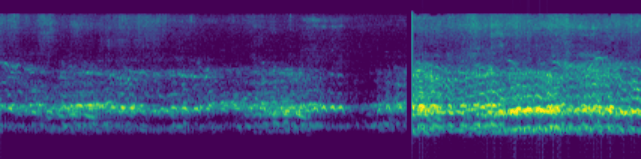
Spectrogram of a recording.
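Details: Mountain frogs gathered at a quiet mountain pond after a light rain, singing in a dense, continuous chorus of rapid overlapping croaks. A brief break near the end, then the chorus resumes louder and fuller.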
